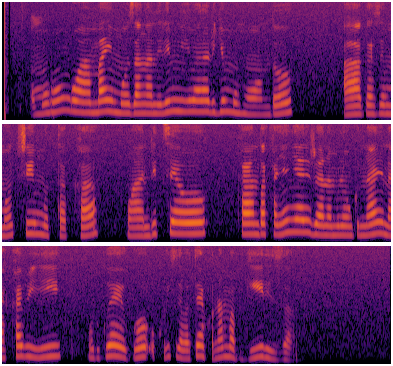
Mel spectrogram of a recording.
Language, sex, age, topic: Kinyarwanda, male, 25-35, finance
